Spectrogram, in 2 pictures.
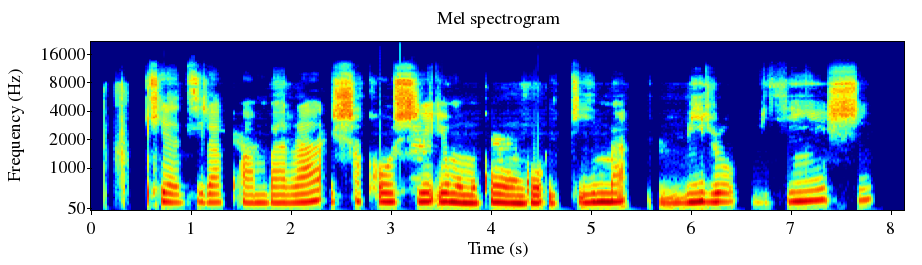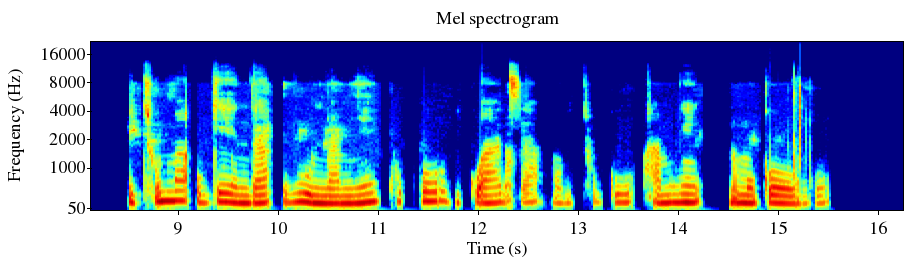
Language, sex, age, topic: Rundi, female, 25-35, education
